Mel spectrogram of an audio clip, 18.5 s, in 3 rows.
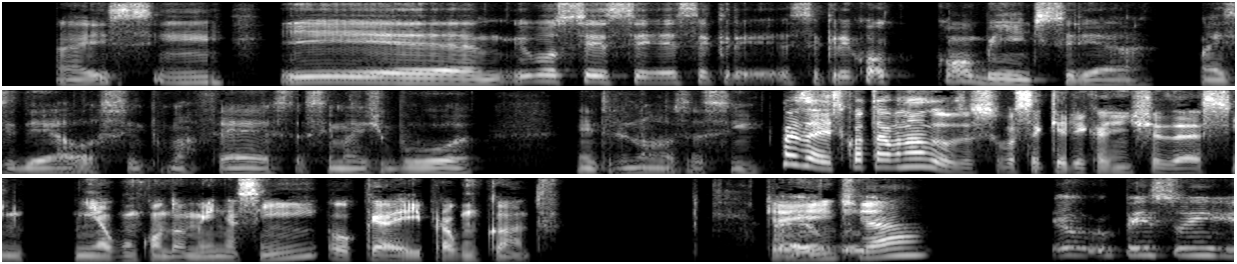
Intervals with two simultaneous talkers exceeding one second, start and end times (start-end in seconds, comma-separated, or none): none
